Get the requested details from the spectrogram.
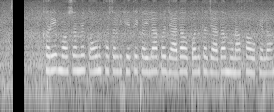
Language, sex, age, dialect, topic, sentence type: Bhojpuri, female, 18-24, Southern / Standard, agriculture, question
